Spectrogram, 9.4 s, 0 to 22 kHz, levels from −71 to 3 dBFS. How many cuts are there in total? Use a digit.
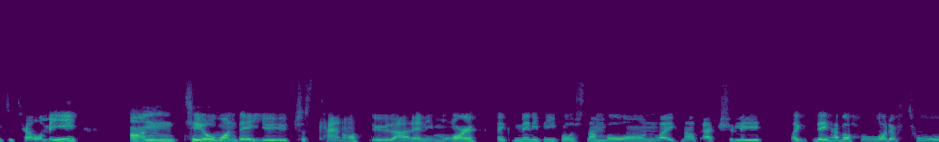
1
